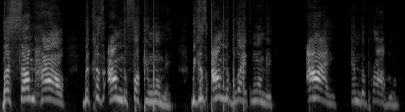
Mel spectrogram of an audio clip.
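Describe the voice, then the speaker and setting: Shouting woman with a very high, sharp voice. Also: lively intonation, normal speed, a little hiss or hum. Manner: shouting, profane, repetitive. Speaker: livestream guest. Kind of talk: heated livestream rant.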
